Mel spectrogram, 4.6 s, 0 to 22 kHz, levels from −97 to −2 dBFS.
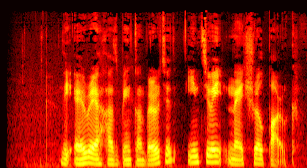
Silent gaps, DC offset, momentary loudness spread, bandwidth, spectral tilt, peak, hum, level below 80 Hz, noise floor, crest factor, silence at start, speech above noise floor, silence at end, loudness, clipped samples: none; under 0.1%; 10 LU; 16.5 kHz; -4.5 dB/octave; -2 dBFS; none; -56 dBFS; -56 dBFS; 22 dB; 0.9 s; 34 dB; 0.15 s; -22 LUFS; under 0.1%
